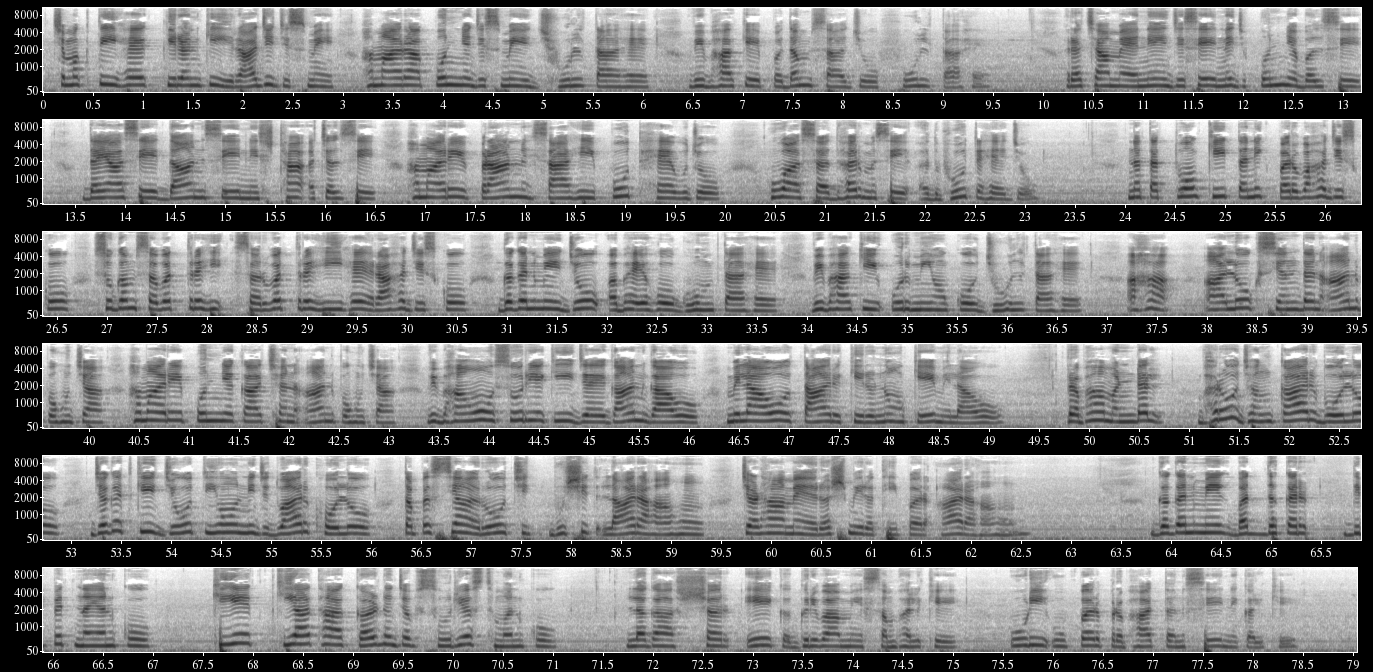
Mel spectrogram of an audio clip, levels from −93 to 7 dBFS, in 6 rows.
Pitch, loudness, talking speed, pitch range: 265 Hz, -17 LUFS, 110 wpm, 240-290 Hz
